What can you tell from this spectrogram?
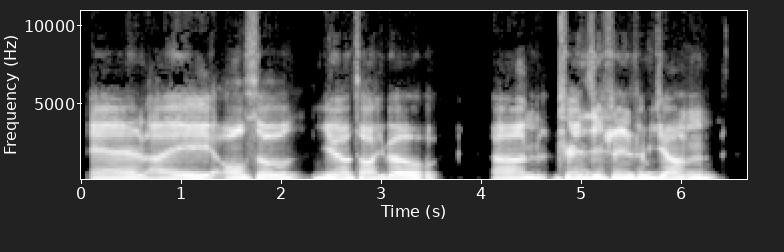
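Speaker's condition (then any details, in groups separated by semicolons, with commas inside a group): Congenital muscular dystrophy; uses ventilator, goes out downtown independently with ventilator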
